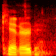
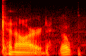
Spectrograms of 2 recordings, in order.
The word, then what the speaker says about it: Kennard: in that was gage Kennard with the carry know if is this on the second syllable in Mount Carmel so you're saying it's not canard Lisa's last want to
